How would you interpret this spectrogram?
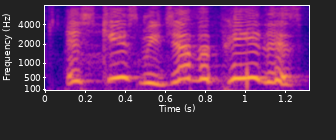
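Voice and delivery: put-on loud child question. Daughter asks stranger loudly.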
